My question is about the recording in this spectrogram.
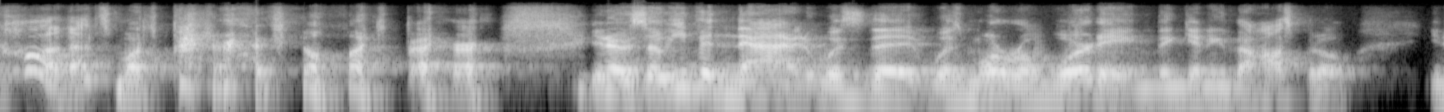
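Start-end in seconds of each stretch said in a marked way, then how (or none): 0.0-2.5 pleased words broken by a laugh; laughing relief. Retold or imitated. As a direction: chuckle through the relief. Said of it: "I was like".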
